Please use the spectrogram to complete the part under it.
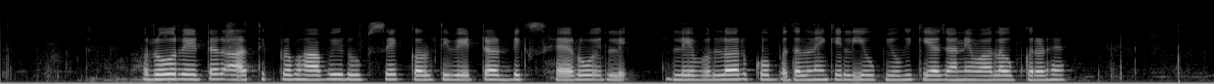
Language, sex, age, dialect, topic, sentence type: Hindi, female, 18-24, Kanauji Braj Bhasha, agriculture, statement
